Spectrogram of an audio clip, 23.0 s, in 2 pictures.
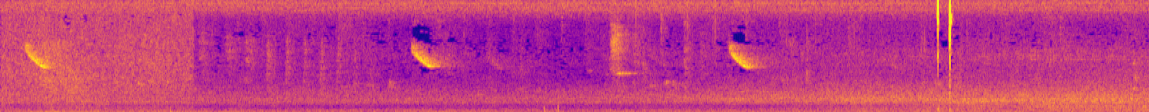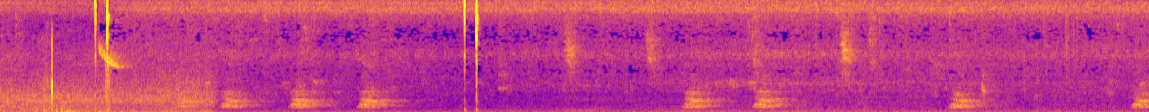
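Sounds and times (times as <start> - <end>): high bird chirps: 0.0 - 1.9, 9.4 - 9.6, 12.4 - 12.8
low rumble: 0.0 - 2.9
sharp clicks: 9.3 - 9.6, 12.0 - 12.7, 16.1 - 16.4.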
